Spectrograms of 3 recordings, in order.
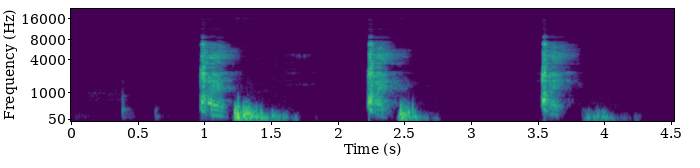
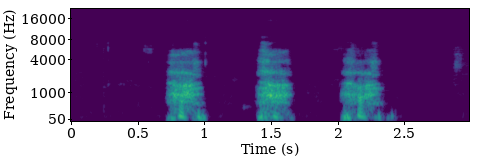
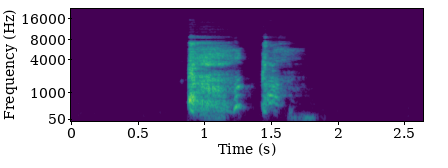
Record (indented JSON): {
  "three_cough_length": "4.5 s",
  "three_cough_amplitude": 32768,
  "three_cough_signal_mean_std_ratio": 0.32,
  "exhalation_length": "3.0 s",
  "exhalation_amplitude": 10555,
  "exhalation_signal_mean_std_ratio": 0.4,
  "cough_length": "2.6 s",
  "cough_amplitude": 29790,
  "cough_signal_mean_std_ratio": 0.3,
  "survey_phase": "beta (2021-08-13 to 2022-03-07)",
  "age": "45-64",
  "gender": "Male",
  "wearing_mask": "No",
  "symptom_cough_any": true,
  "smoker_status": "Never smoked",
  "respiratory_condition_asthma": false,
  "respiratory_condition_other": false,
  "recruitment_source": "REACT",
  "submission_delay": "1 day",
  "covid_test_result": "Negative",
  "covid_test_method": "RT-qPCR",
  "influenza_a_test_result": "Negative",
  "influenza_b_test_result": "Negative"
}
